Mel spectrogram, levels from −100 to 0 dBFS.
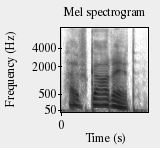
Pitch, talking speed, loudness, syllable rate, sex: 145 Hz, 205 wpm, -16 LUFS, 5.8 syllables/s, male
